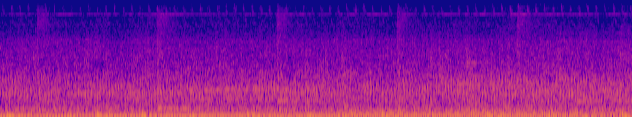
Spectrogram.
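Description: A helicopter in a flight simulator game flies a tour over Peruvian volcanoes and Lake Titicaca. Its loud, continuous engine drone and rotor hum carry a slow, regular pulse of blade thumps, with no talking.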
